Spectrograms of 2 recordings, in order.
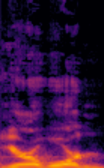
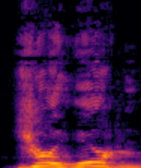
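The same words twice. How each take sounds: First: It is said in an unimpressed, dismissive tone. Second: It is said in a pleased, excited tone. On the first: The character does not care about wardens. "Instead of being like, oh, you're a warden. Big damn deal" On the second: The character is happy to meet a warden. "one of the few people in the game that goes, oh, wait, you're a warden. That's awesome"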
